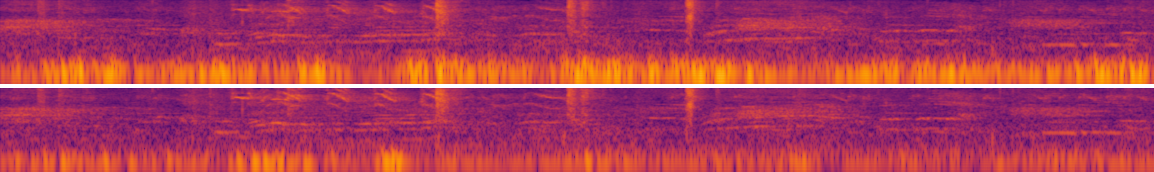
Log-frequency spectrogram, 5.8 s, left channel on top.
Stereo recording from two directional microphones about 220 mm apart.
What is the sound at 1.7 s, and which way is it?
Music, 50° right (ahead or behind).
